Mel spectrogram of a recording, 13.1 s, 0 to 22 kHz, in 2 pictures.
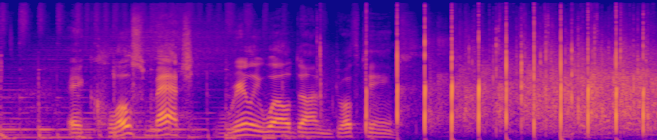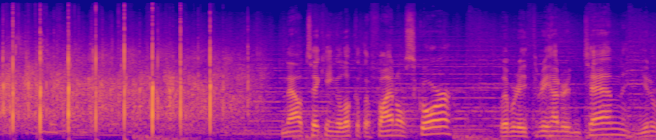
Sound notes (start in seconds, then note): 5.8 everyone applauding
